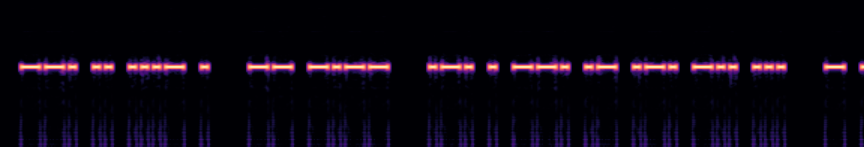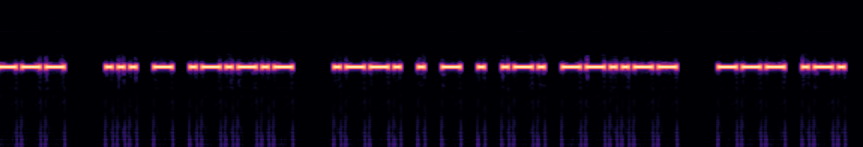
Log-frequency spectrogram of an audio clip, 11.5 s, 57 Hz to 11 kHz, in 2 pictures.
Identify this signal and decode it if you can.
Morse code, heard as a keyed tone, about 30 wpm, 1000 Hz. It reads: GIVE MY REGARDS TO ST. PETER, OR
